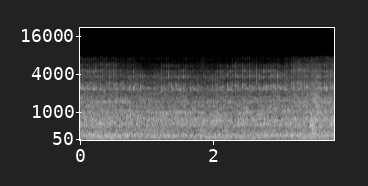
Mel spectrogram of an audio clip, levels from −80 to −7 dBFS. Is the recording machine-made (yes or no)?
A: yes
